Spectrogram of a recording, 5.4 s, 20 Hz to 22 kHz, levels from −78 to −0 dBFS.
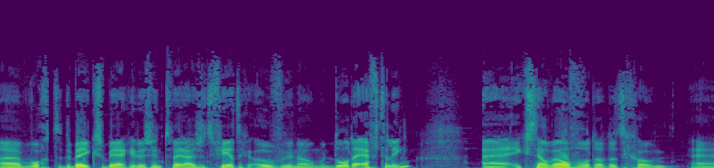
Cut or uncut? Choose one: uncut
